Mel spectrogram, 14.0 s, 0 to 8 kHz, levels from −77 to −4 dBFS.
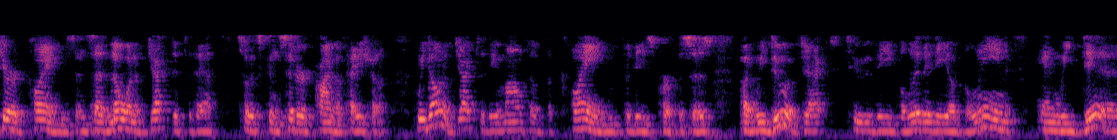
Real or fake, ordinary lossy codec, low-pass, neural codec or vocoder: real; AAC, 16 kbps; 7.2 kHz; none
